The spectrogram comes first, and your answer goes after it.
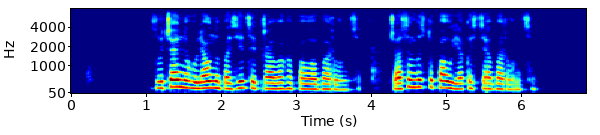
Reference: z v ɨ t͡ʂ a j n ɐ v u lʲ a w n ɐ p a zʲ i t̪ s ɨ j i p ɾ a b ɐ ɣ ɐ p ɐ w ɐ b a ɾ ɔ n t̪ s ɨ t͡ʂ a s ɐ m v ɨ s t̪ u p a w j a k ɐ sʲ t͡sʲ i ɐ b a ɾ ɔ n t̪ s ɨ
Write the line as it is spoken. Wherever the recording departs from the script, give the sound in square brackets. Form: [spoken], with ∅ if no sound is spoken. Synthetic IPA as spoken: z v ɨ t͡ʂ a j n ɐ [ɣ] u lʲ a w n ɐ p a zʲ i t̪ s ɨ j i p ɾ a [v] ɐ ɣ ɐ p ɐ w ɐ b a ɾ ɔ n t̪ s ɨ t͡ʂ a s ɐ m v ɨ s t̪ u p a w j a k ɐ sʲ t͡sʲ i ɐ b a ɾ ɔ n t̪ s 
